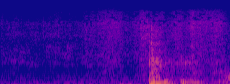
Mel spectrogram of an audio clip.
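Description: Clear plastic bags of breadcrumbs being handled and opened, a faint crinkling hiss, with a louder burst of sound about one and a half seconds in.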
